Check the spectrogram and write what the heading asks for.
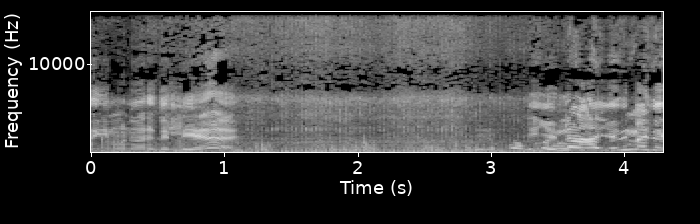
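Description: Motorcycle running steadily on the move uphill, with wind on the microphone. A voice calls out in the first second and again shortly before the end.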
